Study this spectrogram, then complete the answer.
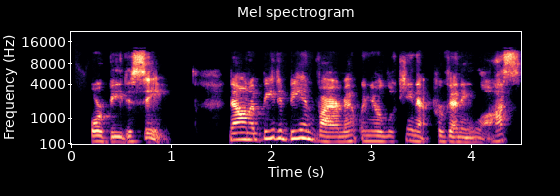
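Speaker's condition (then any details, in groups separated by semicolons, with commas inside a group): No condition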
